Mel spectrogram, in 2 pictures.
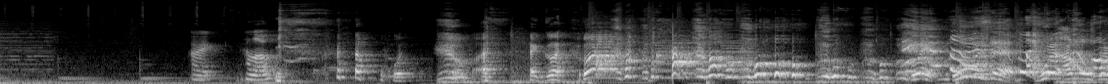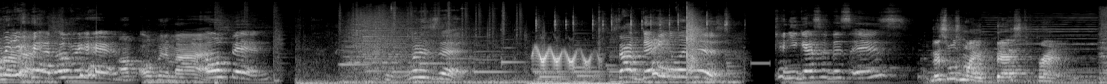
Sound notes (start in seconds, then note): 0.1 triumphant music; 5.6 laughs; 5.7 giggling; 6.4 shouts; 11.0 laughs; 13.0 dramatic music; 16.4 cartoonish boinging; 21.9 dramatic music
